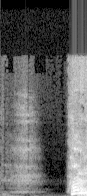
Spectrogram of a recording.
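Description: A single sneeze: a soft, breathy intake, a brief pause, then a sudden loud, voiced burst that cuts off abruptly.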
